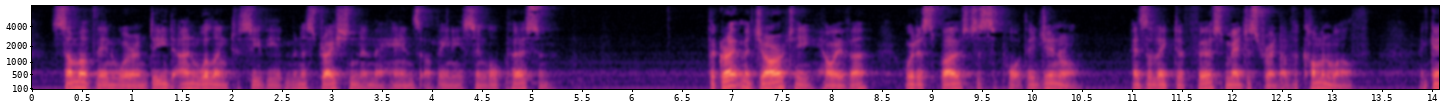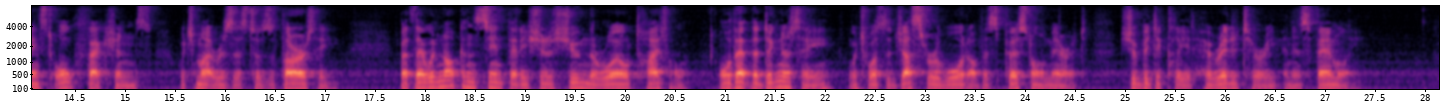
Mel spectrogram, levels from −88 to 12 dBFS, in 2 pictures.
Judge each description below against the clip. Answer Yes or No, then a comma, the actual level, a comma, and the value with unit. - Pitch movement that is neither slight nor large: Yes, average, 3.6 semitones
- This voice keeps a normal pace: Yes, average, 160 wpm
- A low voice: Yes, low, 100 Hz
